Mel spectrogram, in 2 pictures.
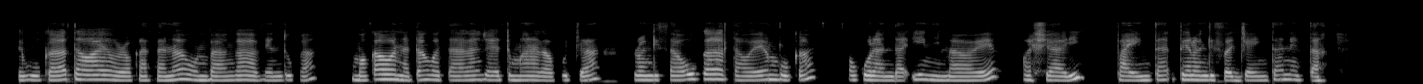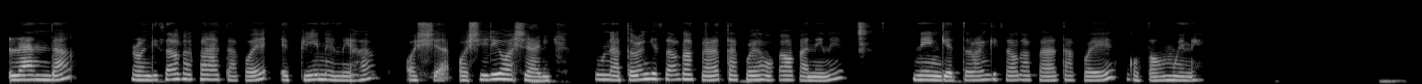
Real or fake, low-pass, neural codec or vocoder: fake; 7.2 kHz; codec, 16 kHz, 4 kbps, X-Codec, HuBERT features, trained on balanced general audio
